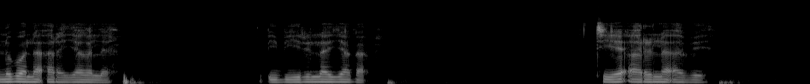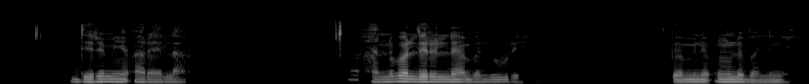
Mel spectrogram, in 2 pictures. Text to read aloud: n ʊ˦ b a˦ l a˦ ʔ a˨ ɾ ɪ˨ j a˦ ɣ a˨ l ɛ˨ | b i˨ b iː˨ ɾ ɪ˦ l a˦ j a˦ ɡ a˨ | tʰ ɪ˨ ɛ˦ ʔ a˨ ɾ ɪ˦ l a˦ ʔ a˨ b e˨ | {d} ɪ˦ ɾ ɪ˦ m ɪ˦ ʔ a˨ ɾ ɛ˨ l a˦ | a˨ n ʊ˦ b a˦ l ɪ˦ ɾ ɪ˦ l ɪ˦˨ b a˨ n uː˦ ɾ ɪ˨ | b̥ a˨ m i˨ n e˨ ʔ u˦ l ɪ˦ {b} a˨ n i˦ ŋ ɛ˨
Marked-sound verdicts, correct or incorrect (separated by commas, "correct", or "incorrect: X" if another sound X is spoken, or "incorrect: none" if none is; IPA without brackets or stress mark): correct, correct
